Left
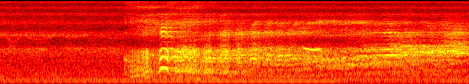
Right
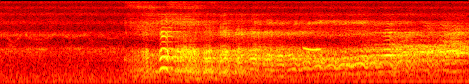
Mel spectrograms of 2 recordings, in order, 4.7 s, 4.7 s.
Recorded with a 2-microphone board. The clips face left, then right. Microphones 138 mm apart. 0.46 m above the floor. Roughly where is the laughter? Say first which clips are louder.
Left 2 dB; left.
